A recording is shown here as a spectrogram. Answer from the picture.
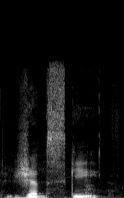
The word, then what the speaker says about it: Rzewski: It's spelled R-Z-E-W-S-K-I, but pronounced Dzhevsky.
